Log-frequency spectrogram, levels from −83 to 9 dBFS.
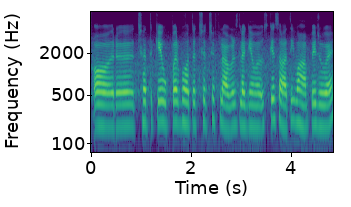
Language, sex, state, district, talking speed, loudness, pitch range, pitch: Hindi, female, Punjab, Pathankot, 210 wpm, -16 LUFS, 180-205 Hz, 190 Hz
